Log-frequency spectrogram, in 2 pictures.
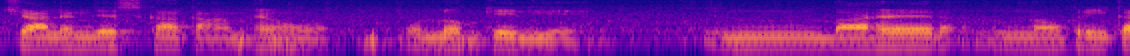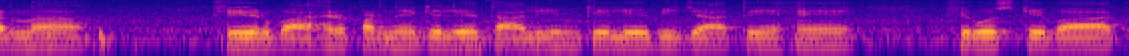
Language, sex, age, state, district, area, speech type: Urdu, male, 30-45, Telangana, Hyderabad, urban, spontaneous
